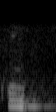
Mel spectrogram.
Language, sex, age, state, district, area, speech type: Kannada, female, 60+, Karnataka, Belgaum, rural, conversation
